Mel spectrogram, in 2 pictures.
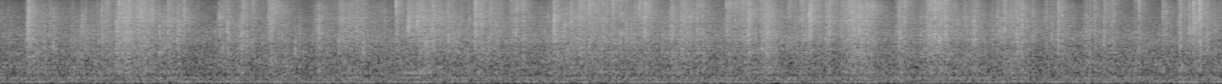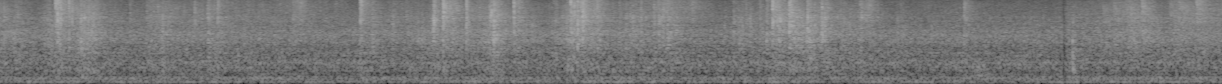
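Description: Pancit noodles with chicken and vegetables sizzling in a non-stick wok over a gas flame, with irregular crackles and spatula scrapes as they are stirred, busiest in the first half, over a steady low hum.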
